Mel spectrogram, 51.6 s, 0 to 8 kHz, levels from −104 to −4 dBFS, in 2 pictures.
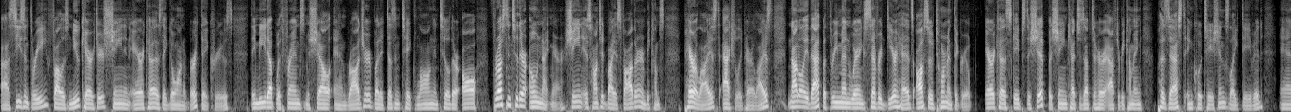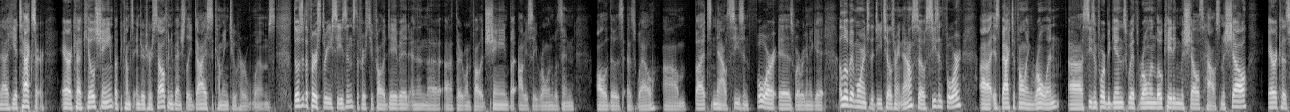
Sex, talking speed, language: male, 195 wpm, English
